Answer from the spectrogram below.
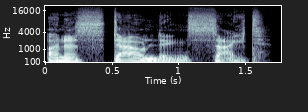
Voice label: Male Orc Wow

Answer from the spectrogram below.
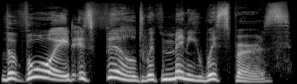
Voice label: Female Human Play

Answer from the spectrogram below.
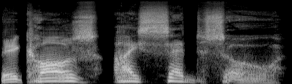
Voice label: Male Human; Uther

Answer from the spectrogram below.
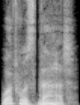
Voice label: Male Blood Elf Oops

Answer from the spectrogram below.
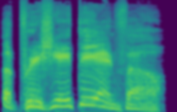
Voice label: Male Gnome Thanks

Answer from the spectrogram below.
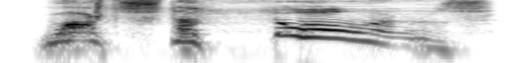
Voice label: Injured Hauler Tauren Emote Attack

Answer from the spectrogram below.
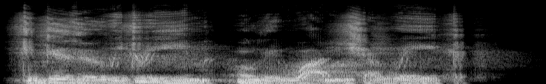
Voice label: Male Old God MIRROR GREETINGS

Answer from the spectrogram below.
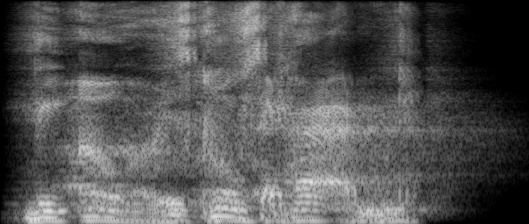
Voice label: Male Old God

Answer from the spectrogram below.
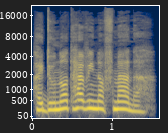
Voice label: Female Draenei, error need mana

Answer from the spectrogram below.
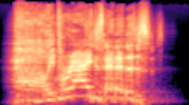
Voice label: Male Qiraji Attack

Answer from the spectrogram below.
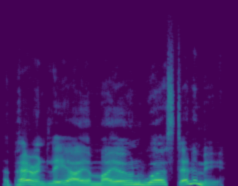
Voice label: Female Night Elf; Elise

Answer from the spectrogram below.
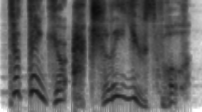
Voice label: Female Lich Thanks

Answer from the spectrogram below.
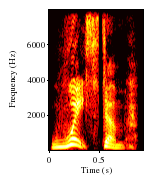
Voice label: Female Human, Attack

